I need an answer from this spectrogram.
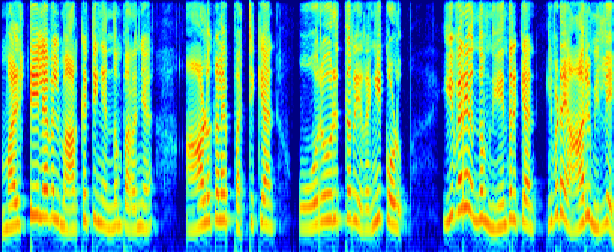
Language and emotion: Malayalam, disgusted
